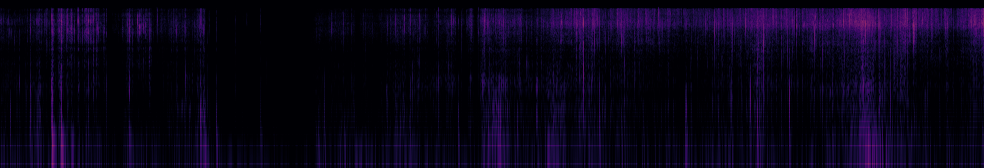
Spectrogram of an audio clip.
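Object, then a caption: Plastic cling film wrapped over a microphone. A wide, flat paintbrush brushes and sweeps over plastic cling film wrapped around a round microphone. It makes close, crinkly rustles and scratchy swishes, with a low, muffled rumble underneath and bright crackle on top. After a brief quiet dip around two seconds, the brushing picks up again and grows denser and louder to the end.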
